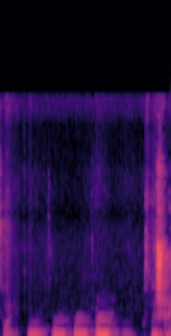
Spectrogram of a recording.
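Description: Grand piano: about five soft, short notes on the same low G, doubled at the octave, repeated about three times a second.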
